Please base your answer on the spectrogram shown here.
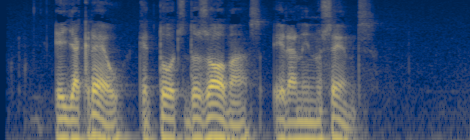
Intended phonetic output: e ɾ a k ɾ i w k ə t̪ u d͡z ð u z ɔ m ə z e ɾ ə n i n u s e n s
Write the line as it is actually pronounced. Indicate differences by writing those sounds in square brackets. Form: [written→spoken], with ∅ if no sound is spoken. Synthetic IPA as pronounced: e [ɾ→ʎ] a k ɾ [i→ɛ] w k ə t̪ [u→o] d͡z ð [u→o] z ɔ m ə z e ɾ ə n i n u s e n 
